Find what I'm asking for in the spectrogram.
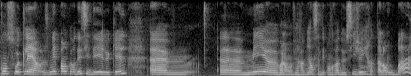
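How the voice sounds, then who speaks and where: A woman with a fairly high pitch and fairly even intonation, at a fairly slow pace, with noticeable background noise. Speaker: book YouTuber. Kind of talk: casual chat. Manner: hesitant, many fillers.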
